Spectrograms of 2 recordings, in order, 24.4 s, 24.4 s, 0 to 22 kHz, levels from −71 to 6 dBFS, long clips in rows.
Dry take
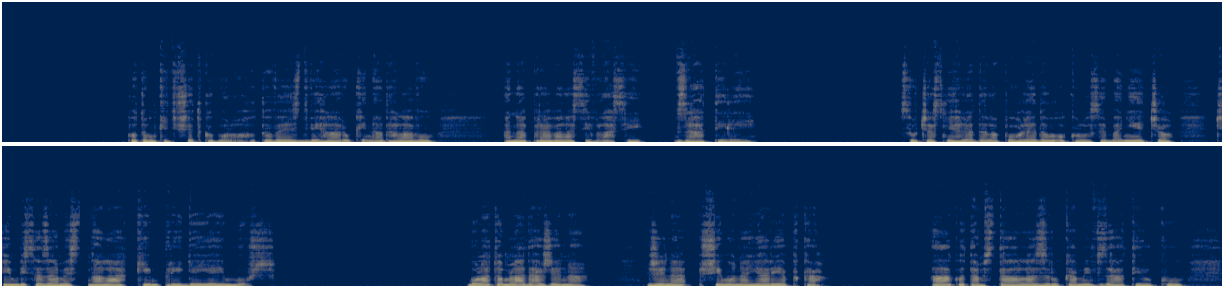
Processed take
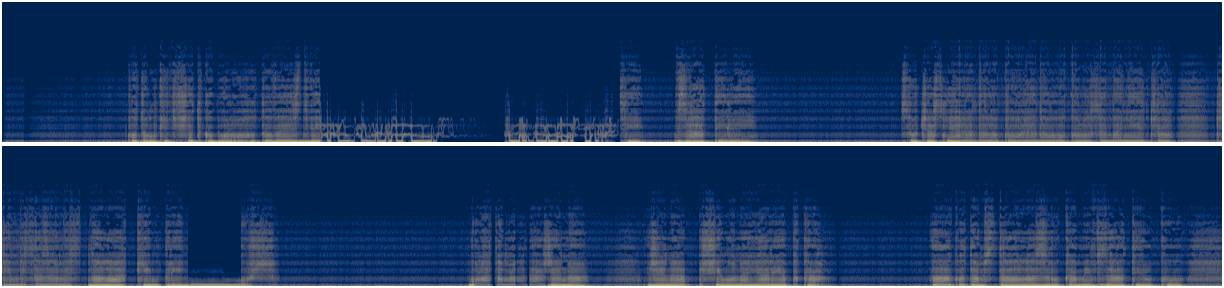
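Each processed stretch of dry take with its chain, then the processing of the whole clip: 3.17–6.18 sine-wave speech + HPF 430 Hz + envelope flanger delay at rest 5.7 ms, full sweep at -28.5 dBFS
9.56–13.03 spectral contrast lowered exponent 0.62 + compressor 4:1, threshold -38 dBFS
14.05–14.59 vocal tract filter u + air absorption 420 m
16.91–17.66 HPF 1300 Hz + gate -41 dBFS, range -35 dB + auto swell 0.509 s
whole clip: per-bin compression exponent 0.4; ten-band EQ 125 Hz +8 dB, 500 Hz -9 dB, 1000 Hz -4 dB; expander -31 dBFS; gain -2.5 dB

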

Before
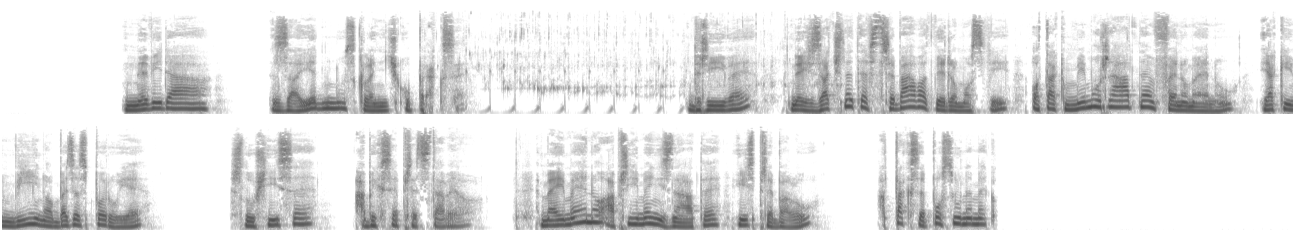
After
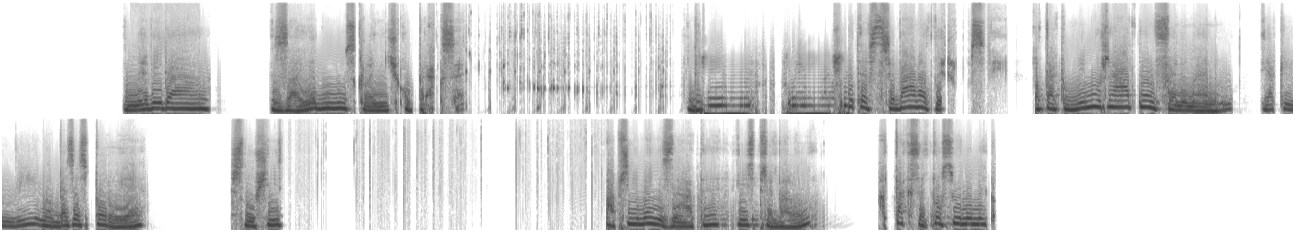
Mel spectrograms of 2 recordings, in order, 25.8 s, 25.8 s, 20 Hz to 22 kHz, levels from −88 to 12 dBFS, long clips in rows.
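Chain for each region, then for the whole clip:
1.28–1.98 level-crossing sampler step -48 dBFS + bell 5500 Hz +5.5 dB 1.7 oct
6.98–8.47 low shelf 260 Hz +11.5 dB + compressor 4:1, threshold -26 dBFS + monotone LPC vocoder at 8 kHz 240 Hz
9.39–10.34 steep high-pass 1400 Hz 48 dB/oct + high shelf 7900 Hz -4 dB
12.15–13.32 compressor 2:1, threshold -46 dBFS + notch comb 200 Hz + Doppler distortion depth 0.19 ms
15.69–18.96 steep high-pass 2000 Hz + compressor 8:1, threshold -42 dBFS + spectral compressor 10:1
19.75–22.52 Butterworth band-stop 5400 Hz, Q 3 + bell 380 Hz -4 dB 2.8 oct + feedback echo 0.112 s, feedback 58%, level -23 dB
whole clip: dynamic EQ 140 Hz, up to +5 dB, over -43 dBFS, Q 4.8; compressor 16:1, threshold -25 dBFS; sample leveller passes 5

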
